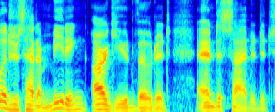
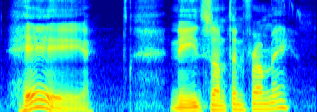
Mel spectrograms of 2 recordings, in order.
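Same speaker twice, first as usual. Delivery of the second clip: slow and calm character voice, pitched higher; 4 semitones higher than usual. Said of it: "he talks really slow and calm".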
